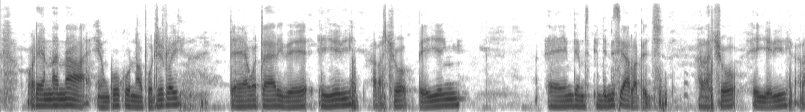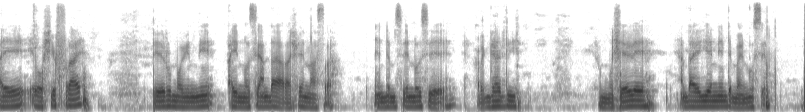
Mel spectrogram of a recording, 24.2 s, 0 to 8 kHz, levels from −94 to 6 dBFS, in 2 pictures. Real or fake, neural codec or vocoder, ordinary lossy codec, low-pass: fake; codec, 16 kHz, 8 kbps, FreqCodec, larger model; none; 7.2 kHz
